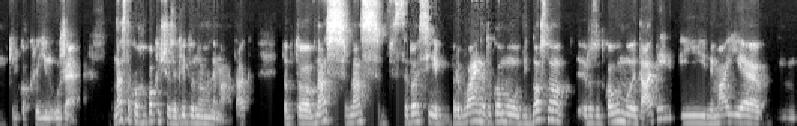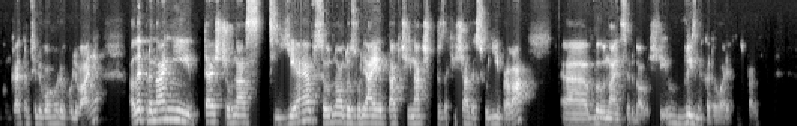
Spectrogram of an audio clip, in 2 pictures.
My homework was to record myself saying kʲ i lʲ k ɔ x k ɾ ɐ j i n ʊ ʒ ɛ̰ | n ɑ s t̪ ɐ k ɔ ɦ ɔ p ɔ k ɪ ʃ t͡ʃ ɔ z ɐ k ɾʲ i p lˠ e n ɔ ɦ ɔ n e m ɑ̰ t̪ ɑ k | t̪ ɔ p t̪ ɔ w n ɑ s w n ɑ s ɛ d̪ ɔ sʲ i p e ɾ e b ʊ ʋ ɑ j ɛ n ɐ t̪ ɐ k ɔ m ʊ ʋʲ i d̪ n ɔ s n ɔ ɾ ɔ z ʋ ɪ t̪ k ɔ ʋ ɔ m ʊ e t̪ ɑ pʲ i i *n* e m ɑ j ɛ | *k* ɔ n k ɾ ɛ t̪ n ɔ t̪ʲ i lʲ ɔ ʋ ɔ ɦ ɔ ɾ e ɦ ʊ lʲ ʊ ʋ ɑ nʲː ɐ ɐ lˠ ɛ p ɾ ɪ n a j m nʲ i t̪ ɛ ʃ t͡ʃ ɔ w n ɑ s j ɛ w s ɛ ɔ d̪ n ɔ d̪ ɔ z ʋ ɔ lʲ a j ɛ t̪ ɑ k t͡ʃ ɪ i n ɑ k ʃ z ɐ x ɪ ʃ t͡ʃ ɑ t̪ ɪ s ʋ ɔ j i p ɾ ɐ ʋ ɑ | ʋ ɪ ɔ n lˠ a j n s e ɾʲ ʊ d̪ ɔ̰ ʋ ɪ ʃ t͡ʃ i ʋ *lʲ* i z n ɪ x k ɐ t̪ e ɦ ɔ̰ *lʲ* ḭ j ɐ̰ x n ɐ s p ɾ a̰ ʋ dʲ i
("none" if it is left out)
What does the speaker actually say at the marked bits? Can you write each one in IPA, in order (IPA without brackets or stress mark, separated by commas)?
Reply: n, k, ɾʲ, ɾʲ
